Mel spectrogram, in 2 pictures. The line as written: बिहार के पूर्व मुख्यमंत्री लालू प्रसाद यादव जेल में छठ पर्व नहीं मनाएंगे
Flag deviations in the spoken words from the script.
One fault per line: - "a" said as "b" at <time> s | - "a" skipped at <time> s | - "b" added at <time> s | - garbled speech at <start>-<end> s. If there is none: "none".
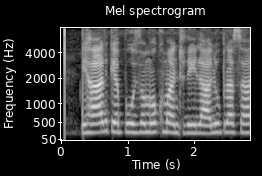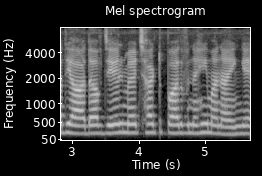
none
